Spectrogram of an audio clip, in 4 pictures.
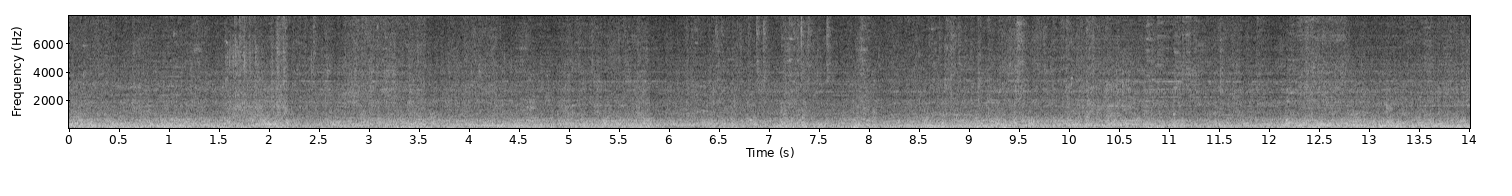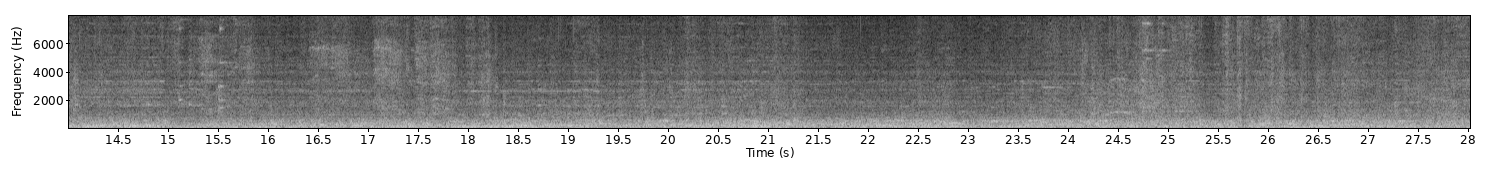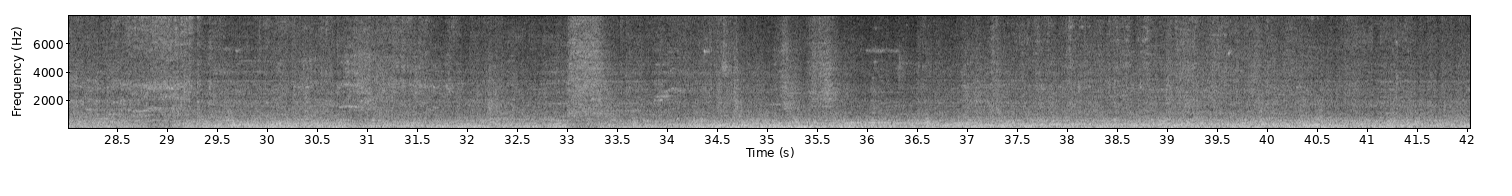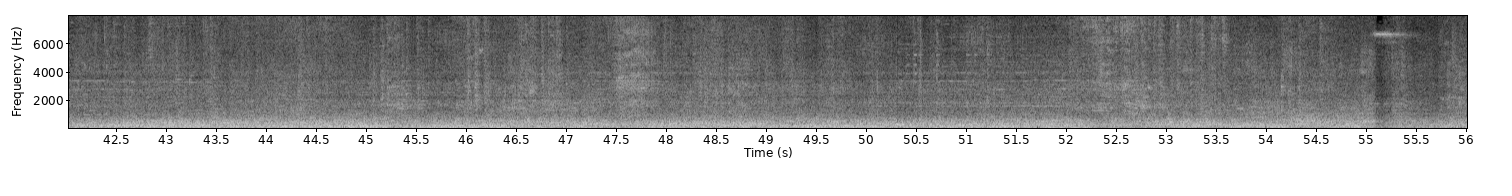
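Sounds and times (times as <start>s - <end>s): clickety-clack over rail joints: 0.0s - 56.0s
steel wheels rumbling on rail: 0.0s - 56.0s
high wheel squeals: 55.1s - 55.5s.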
